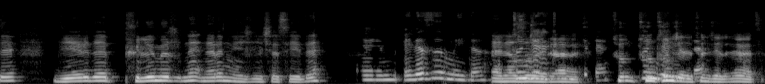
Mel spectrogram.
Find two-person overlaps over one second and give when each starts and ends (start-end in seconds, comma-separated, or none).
4.9-7.1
